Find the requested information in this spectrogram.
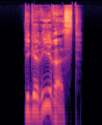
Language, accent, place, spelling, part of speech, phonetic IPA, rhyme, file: German, Germany, Berlin, digerierest, verb, [diɡeˈʁiːʁəst], -iːʁəst, De-digerierest.ogg
- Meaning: second-person singular subjunctive I of digerieren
